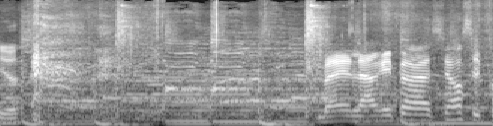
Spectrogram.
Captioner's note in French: rire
